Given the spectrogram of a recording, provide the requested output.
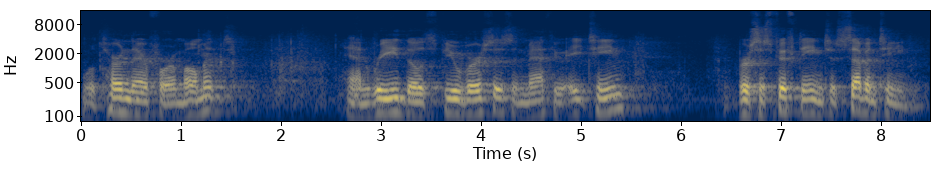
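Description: A man preaching an expository sermon, earnest and measured, reading scripture aloud and leaning hard on key words. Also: on the low side, fairly even intonation, mellow. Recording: dull, echoey room sound.

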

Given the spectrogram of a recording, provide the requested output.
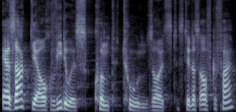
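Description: Middle-aged male pastor, sermon delivery, bright ringing tone, emphatic with hushed low drops. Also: animated, normal speed. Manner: emphatic preaching, swinging between loud stresses and quiet low asides.

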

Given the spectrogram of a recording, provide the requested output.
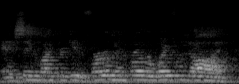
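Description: A woman, preaching an impassioned sermon that swings between hushed and shouted. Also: mid-range voice, fairly even intonation, rapid-fire, a little hiss or hum. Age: 30s. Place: church sanctuary. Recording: echoey church from far off.

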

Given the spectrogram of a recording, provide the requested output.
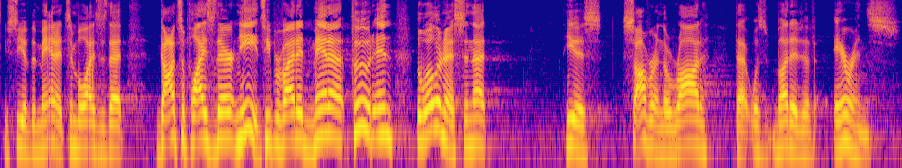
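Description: A man preaching an expository sermon from the pulpit, swelling with emphasis and dropping quiet at the ends of phrases. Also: high-pitched, moderate pace, in a large hall. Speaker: pastor. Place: church sanctuary.

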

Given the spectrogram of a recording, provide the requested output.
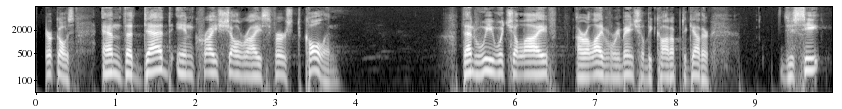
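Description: A man preaching a Bible-teaching sermon in a folksy, plain-spoken way, emphatic, with deliberate pauses and rhetorical questions. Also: mid-range voice, gravelly, a little mellow, no room sound, studio quality.

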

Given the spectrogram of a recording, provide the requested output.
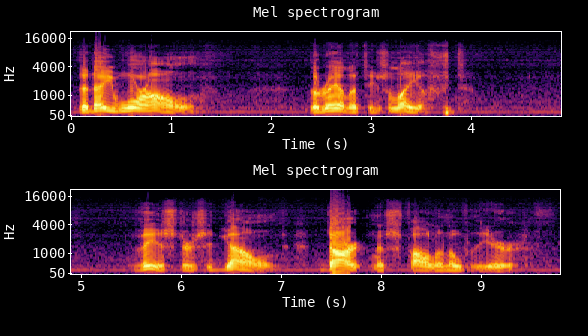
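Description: A man with a Southern US accent preaching a fervent evangelical revival sermon, folksy and exclamatory, moving between quiet storytelling and shouting. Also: lowish voice, slow pace, long pauses, rough recording.

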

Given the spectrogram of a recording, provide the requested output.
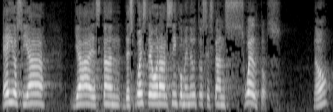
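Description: A man's voice: extremely high pitch, fairly even intonation, takes it slowly. A man, an English speaker, preaches informally in Spanish, correcting himself and checking that listeners follow. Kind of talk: informal teaching sermon.

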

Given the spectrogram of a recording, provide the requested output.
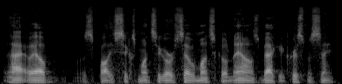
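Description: A man preaches from the pulpit with a bright, forceful voice. He swings from hushed lines to near shouting and fires rhetorical questions at his listeners. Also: sits low, little pitch movement, very fast. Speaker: pastor. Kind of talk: sermon.

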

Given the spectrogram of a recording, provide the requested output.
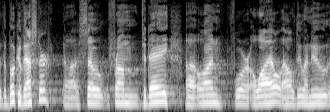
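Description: A male associate pastor with a fairly high voice preaches a sermon into a pulpit microphone in a church sanctuary, with long hall reverb. He is unhurried and halting, uses many fillers, and now and then makes a gentle joke.

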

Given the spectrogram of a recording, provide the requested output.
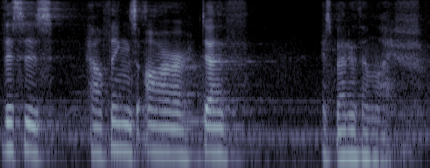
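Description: A male preacher voicing an angry, bitter prophet who is defying God, in a low, disgusted tone. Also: expressive, slow pace, sharp tone, long reverb tail, slight background noise, exaggerated voice.

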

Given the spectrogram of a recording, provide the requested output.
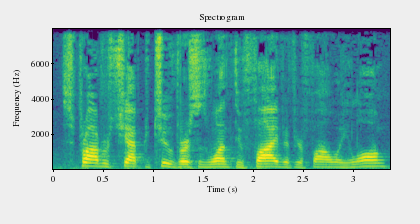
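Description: Man, pastor, high-pitched sermon voice, emphatic and repetitive. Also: husky. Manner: emphatic preaching with dramatic pauses and repetition.

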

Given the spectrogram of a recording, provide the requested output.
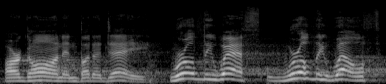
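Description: A man's voice: sits high, takes it slowly. A man in his late thirties preaching a sermon as pastor, earnest, reading scripture aloud and lifting his voice on key phrases. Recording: long hall reverb.

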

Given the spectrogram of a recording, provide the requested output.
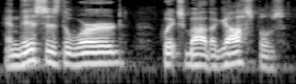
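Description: A man preaching a sermon, fervent and folksy, swinging between loud declarations and quiet asides. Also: mid-range voice, steady tone, a little slow. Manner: colloquial rural speech, ain't and them.

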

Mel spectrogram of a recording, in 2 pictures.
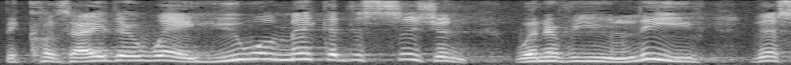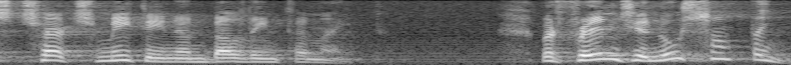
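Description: A man preaching an evangelistic sermon in a church meeting. He is earnest, moving between soft, low asides and loud, emphatic appeals. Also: animated, normal speed. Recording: long church hall reverb.

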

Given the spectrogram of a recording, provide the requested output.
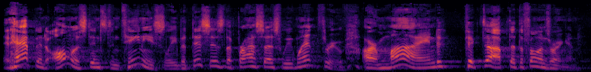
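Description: A man preaching with a husky, slightly raised voice. He reads verses aloud and asks the listeners questions, his pitch leaping high and dropping low as he presses each point. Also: sing-song, normal speed, a bit bright. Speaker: pastor. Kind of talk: sermon.

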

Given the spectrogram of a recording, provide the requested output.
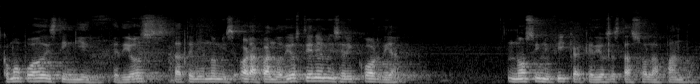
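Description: Preacher in an echoey hall. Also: male voice, medium pitch, fairly quick, warm tone, a little hiss or hum. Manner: rhetorical questions, asks the congregation and answers himself; addresses listeners as brothers, light humor. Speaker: pastor. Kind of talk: sermon. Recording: echoey hall with long reverb.

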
